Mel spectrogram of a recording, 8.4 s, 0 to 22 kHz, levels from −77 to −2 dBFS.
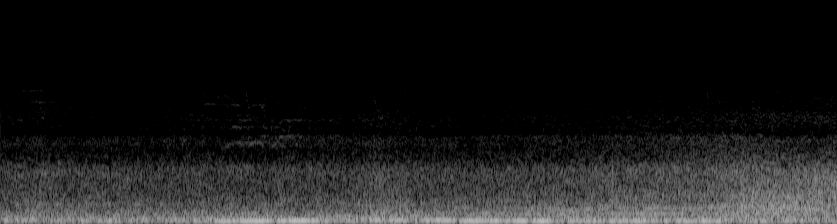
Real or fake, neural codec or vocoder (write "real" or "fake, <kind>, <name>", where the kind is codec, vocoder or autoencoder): real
